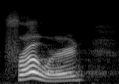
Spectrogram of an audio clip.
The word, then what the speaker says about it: froward: I didn't mispronounce Ford. It's froward, which is a song about a heart that is willfully contrary to the Lord.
